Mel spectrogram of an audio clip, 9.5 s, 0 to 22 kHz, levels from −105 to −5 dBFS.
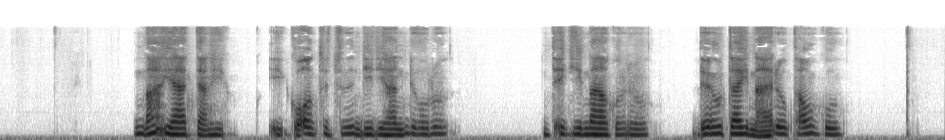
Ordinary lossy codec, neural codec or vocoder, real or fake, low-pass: MP3, 48 kbps; autoencoder, 22.05 kHz, a latent of 192 numbers a frame, VITS, trained on many speakers; fake; 9.9 kHz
